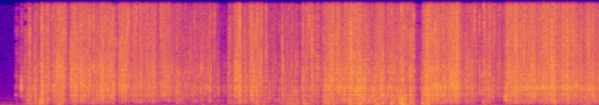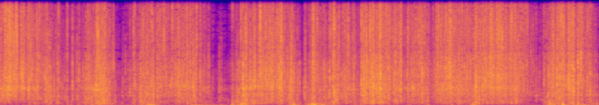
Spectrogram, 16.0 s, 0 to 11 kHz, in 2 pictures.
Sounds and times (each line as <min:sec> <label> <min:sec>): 0:00.2 plastic bag 0:15.9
